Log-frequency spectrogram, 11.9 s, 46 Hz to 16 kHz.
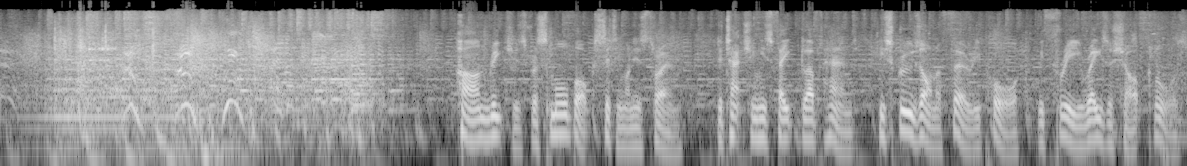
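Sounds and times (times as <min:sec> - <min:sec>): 
wooden stave shattering during a fight: 0:00.4 - 0:03.0
speech: 0:04.6 - 0:11.8.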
